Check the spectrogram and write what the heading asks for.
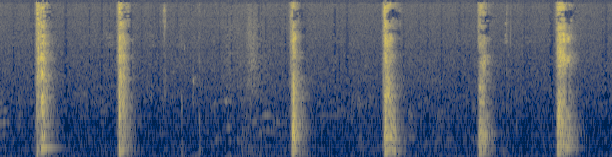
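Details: Dog with heart disease treated with medication three times daily for about four years: six short, harsh honking coughs about a second apart in a quiet room, a cardiac cough, not a cold.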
